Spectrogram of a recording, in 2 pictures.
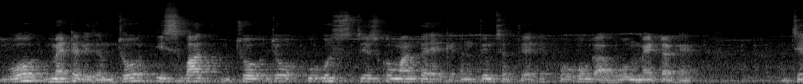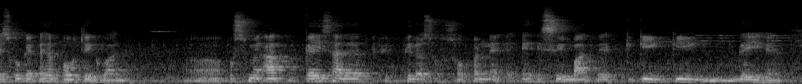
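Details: Adult man with a stammer doing story-telling practice in Hindi on day 6 of a daily stammering practice routine; repetitions and revisions are heard; stuttering.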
